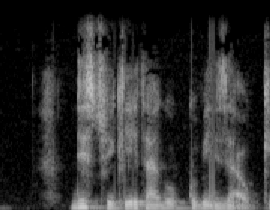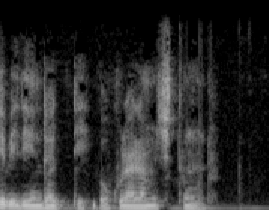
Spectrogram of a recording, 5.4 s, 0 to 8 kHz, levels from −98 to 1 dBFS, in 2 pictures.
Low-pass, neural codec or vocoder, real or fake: 7.2 kHz; none; real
